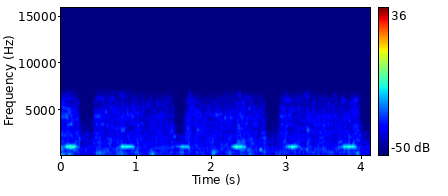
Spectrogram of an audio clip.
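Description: Direct-to-garment printer faintly running through a large print, with a short high tone repeating about every three-quarters of a second.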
